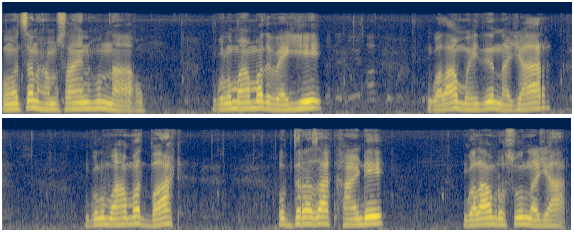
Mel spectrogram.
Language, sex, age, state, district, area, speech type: Kashmiri, male, 18-30, Jammu and Kashmir, Shopian, urban, spontaneous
